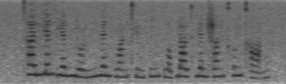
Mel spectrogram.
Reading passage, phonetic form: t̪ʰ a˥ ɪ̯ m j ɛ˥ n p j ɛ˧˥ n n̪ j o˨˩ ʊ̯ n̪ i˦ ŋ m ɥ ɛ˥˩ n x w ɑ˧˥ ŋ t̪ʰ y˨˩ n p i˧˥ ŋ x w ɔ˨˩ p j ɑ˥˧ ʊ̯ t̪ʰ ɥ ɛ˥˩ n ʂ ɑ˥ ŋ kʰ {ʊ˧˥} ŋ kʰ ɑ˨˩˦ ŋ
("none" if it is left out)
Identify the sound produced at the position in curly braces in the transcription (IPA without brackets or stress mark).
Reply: ʊ˥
